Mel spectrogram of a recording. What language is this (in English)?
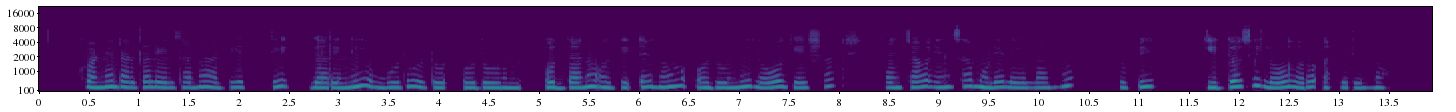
Sidamo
